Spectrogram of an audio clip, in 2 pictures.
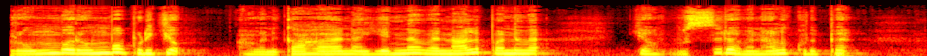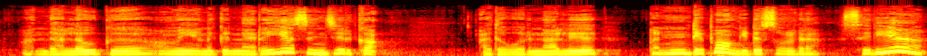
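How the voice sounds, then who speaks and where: A performer voicing a rough, mischievous young husband who teases and pleads with his wife in an audio drama. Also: medium pitch, fast, close to an everyday voice. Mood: affectionate. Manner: teasing and pleading, loud yelps of pain. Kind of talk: Tamil audio drama dialogue.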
